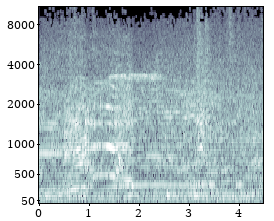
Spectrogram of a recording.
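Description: Cattle mooing: one long drawn-out call that rises in pitch at first and then holds steady for over a second, ending about three seconds in, over a steady low rumble.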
